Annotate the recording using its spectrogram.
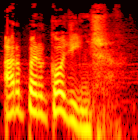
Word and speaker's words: HarperCollins: Bueno, se pronuncia bastante, yo lo diría HarperCollins.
